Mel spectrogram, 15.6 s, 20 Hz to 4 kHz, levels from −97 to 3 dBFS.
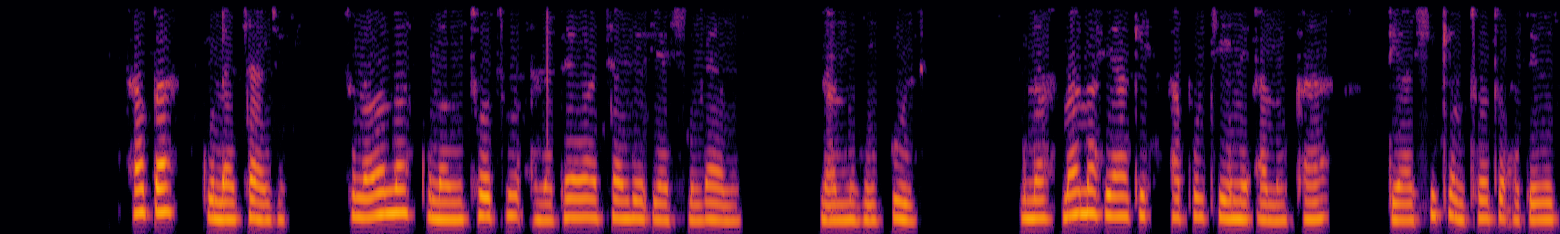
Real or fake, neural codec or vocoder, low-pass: real; none; 3.6 kHz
